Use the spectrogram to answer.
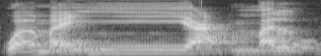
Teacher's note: Nunnya kita kemasukkan ke ya, oke. Seakan ya-nya tasdid, oke. Kemudian kita gunakan dengan ditekan selama kurang lebih 1 alif 2 harokat, itulah gunnah. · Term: idgham bi gunnah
